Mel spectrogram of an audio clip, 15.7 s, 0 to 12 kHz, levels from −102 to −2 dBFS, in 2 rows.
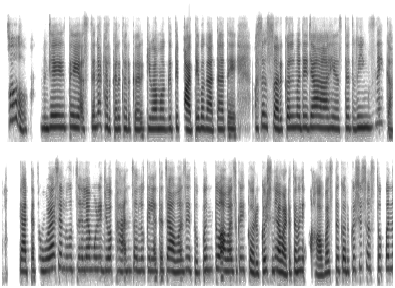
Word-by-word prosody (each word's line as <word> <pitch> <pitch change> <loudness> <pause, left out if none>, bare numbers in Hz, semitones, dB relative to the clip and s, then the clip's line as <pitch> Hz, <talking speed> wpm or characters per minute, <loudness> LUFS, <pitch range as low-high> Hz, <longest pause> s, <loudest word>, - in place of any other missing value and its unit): हो, 410 - 0 0.3
म्हणजे 260 +2 +3
ते 260 -2 +3
असते 245 +2 -4
ना 295 +3 -2
खरखर, 230 -3 -2
खरखर. 225 -2 -2
किंवा 230 -1 +2
मग 230 0 -1
ते 250 - -1
पाते 220 +1 +7
बघा, 235 -2 +2
आता 215 +2 +1
ते 115 -1 +1 0.4
असं 275 +3 -2
सर्कलमध्ये 250 +1 +1
ज्या 255 +1 +3 0.3
हे 245 0 -1
असतात 235 +1 -5
रिंग्स 250 +2 0
नाही 340 +1 -8
का, - - -4 0.4
त्या 265 - +4
आता 255 -1 +2
थोड्याश्या 290 +5 +2
लूज 300 -1 -9
झाल्यामुळे 290 0 -2
जेव्हा 280 +1 +1
फॅन 265 0 -2
चालू 275 -1 -4
केला 275 -1 -2
त्याचा 275 +1 +2
आवाज 255 0 +2
येतो, 265 -4 -5
पण 280 +1 -3
तो 310 - +1
आवाज 265 -2 +6
काही 285 0 -6
कर्कश 255 +2 0
नाही 270 -1 +5
वाटत. 225 -1 +5
त्यामध्ये 265 +1 +1 0.3
आवाज 225 +7 +1
तर 290 - -2
कर्कशच 285 +5 -3
असतो, 310 -1 -7
पण 310 0 -1
260 Hz, 180 wpm, -23 LUFS, 235-280 Hz, 0.4 s, पाते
